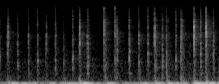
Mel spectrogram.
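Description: Fast typing on a computer keyboard: a quick, unbroken run of key clicks, several a second.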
